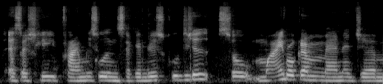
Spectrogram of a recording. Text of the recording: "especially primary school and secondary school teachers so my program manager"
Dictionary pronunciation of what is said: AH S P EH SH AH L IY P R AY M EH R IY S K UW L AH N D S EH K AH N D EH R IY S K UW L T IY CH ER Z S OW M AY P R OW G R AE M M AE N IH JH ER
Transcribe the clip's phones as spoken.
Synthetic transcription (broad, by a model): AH S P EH SH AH L IY P R AY M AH R IY S K UW L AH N S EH K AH N D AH R IY S K UW L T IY ER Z S OW M AY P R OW G R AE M M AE N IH JH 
